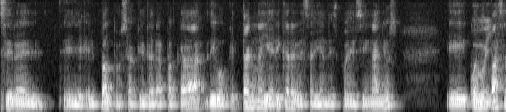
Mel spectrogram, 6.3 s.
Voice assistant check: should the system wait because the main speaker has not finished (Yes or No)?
Yes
